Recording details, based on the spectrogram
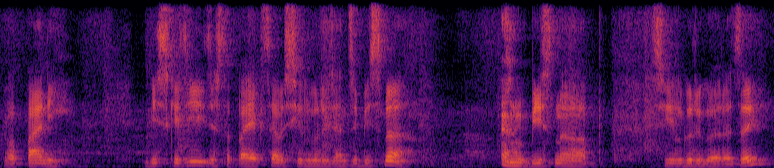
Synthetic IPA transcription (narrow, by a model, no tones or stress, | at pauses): ʌbʌpani | bisked͡zid͡zʌst̪opajeko̥t͡sʰʌʌbʌsilɡʌɾud͡zant͡sʰubisma | bisma | silɡʌɾuɡʌeɾʌt͡saĩ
